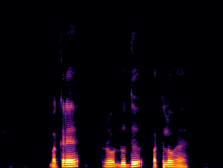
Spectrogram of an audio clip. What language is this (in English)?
Dhatki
